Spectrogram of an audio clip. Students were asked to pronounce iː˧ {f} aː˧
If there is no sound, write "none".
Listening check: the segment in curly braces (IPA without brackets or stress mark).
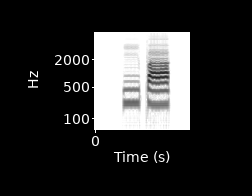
p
